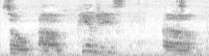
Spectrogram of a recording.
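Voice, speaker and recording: A man's voice: high voice, expressive, very slow, recorded from a distance. A man giving an informal workshop presentation, explaining things step by step with some hesitation. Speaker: workshop panelist. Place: convention panel room. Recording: echoey room from afar, noisy.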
